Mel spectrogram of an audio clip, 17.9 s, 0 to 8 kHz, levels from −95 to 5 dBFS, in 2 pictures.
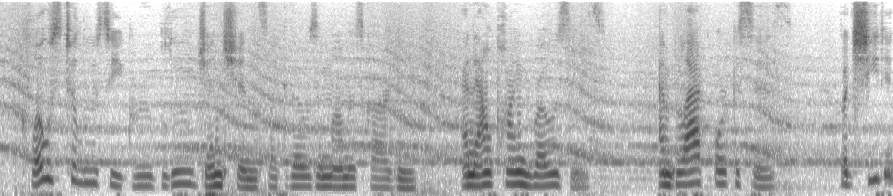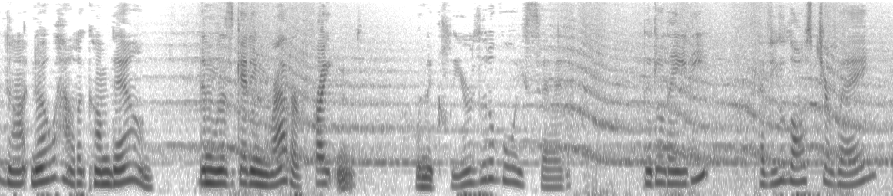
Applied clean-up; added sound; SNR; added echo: none; Race car, auto racing; 14 dB; none.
